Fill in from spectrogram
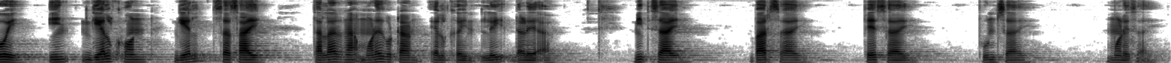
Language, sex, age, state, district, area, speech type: Santali, male, 18-30, West Bengal, Bankura, rural, spontaneous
